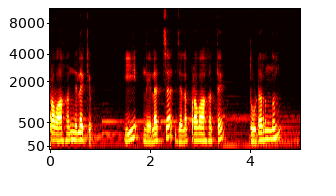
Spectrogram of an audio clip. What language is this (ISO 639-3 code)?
mal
